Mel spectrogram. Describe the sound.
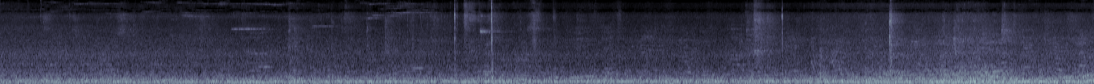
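An airport shuttle train rumbles into the platform, a steady, heavy low roar with occasional metallic clicks and squeaks, growing slightly louder near the end, with indistinct voices faintly underneath.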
